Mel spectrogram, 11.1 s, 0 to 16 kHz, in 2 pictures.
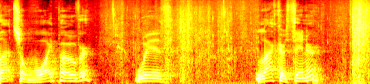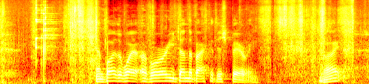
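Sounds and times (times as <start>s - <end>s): paper towel rubbing and crinkling: 1.2s - 11.0s
metallic clink: 6.0s - 6.6s.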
